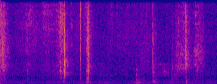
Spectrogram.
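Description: Tarot cards being handled as one is drawn from the deck and turned over: a few short, light clicks and snaps of card stock.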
